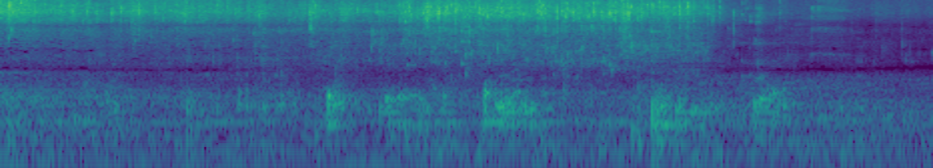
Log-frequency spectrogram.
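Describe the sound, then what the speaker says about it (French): Tap water runs steadily into a sink while a face is rinsed during an evening skincare routine, with a continuous close gush broken by irregular splashes as hands scoop and splash the water. "Donc là, je rince."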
